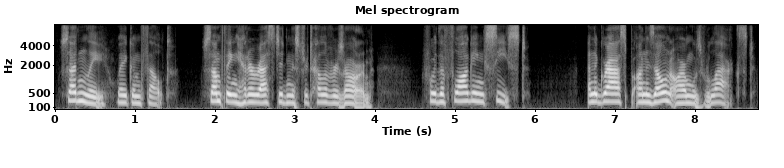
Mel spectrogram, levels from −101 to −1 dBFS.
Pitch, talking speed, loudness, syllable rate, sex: 220 Hz, 150 wpm, -19 LUFS, 5.1 syllables/s, female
